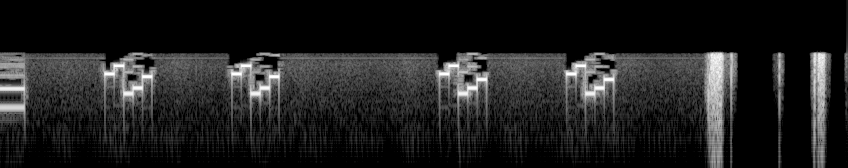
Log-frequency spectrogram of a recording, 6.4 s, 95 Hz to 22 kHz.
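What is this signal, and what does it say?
Five-tone selective call (ZVEI), heard as quick runs of five tones, tones of about 70 ms. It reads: 88137 88137 88136 88136
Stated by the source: ZVEI five-tone selective call received on an SDR.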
